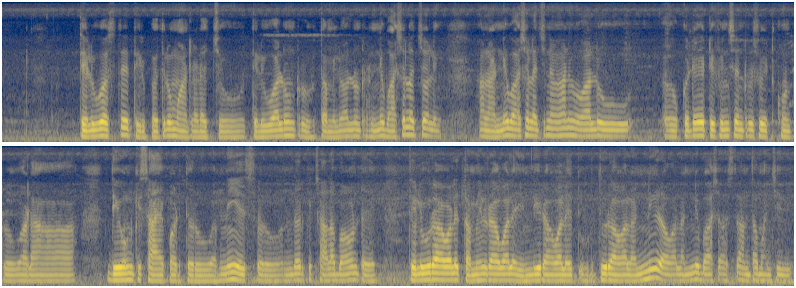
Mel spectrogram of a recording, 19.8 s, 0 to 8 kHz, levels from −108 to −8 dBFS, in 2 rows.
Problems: constant background noise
